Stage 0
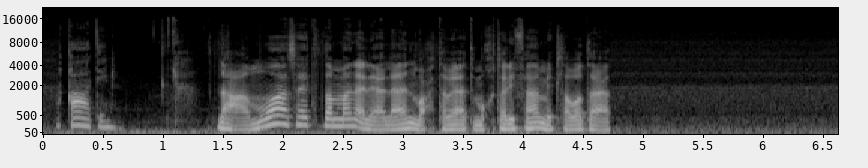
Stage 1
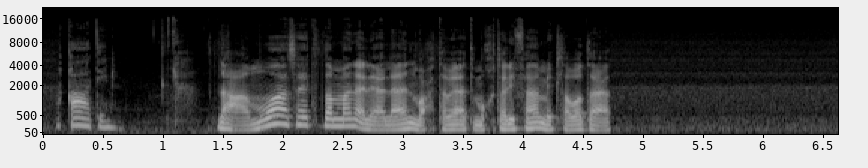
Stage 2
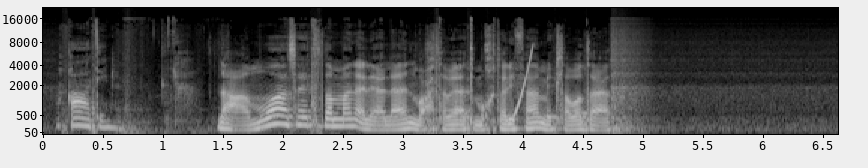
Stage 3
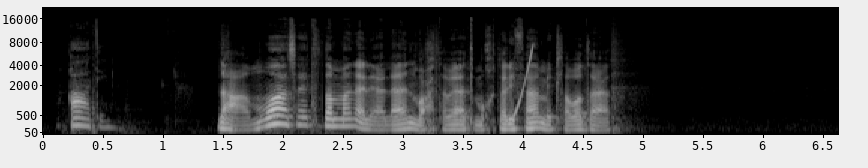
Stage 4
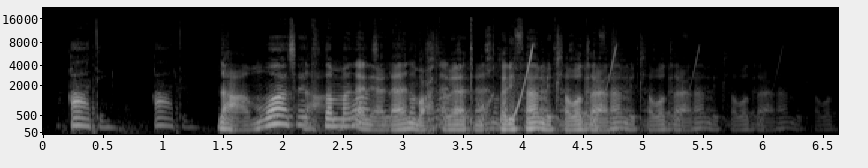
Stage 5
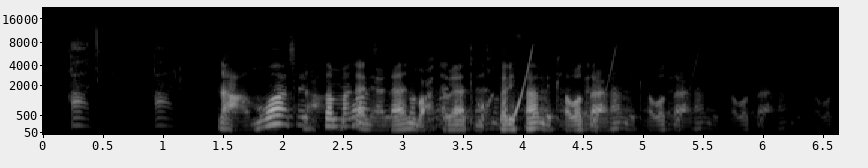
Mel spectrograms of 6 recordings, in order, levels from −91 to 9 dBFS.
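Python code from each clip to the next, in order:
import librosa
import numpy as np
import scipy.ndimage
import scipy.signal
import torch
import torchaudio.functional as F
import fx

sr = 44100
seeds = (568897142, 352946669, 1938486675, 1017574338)

y1 = scipy.signal.sosfilt(scipy.signal.butter(2, 130.0, 'highpass', fs=sr, output='sos'), x)
y2 = fx.spec_paint(y1, sr, seeds[0], shape='rise', start_s=3.89, length_s=0.2, low_hz=250.0, high_hz=7900.0, level_db=-35.0)
y2 = fx.sustainer(y2, sr, db_per_s=66.0)
y2 = y2 * 10.0 ** (7.5 / 20.0)
y3 = fx.upward_expand(y2, sr, threshold_db=-34.0, expansion=2.5)
y3 = y3 * 10.0 ** (-3.0 / 20.0)
y4 = fx.rider(y3, sr, range_db=10, speed_s=2.0)
y4 = fx.echo_feedback(y4, sr, ms=694, feedback_pct=24, wet_db=-12.0)
y4 = y4 * 10.0 ** (-6.5 / 20.0)
y5 = fx.filter_sweep_bandpass(y4, sr, from_hz=7000.0, to_hz=720.0, start_s=0.79, end_s=1.86, q=1.0)
y5 = fx.dereverb_blind(y5, sr, rt60_s=1.8)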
